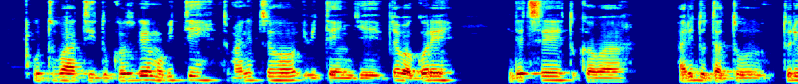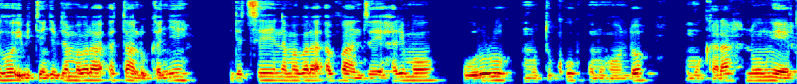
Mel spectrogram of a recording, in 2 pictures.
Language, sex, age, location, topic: Kinyarwanda, female, 25-35, Kigali, finance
